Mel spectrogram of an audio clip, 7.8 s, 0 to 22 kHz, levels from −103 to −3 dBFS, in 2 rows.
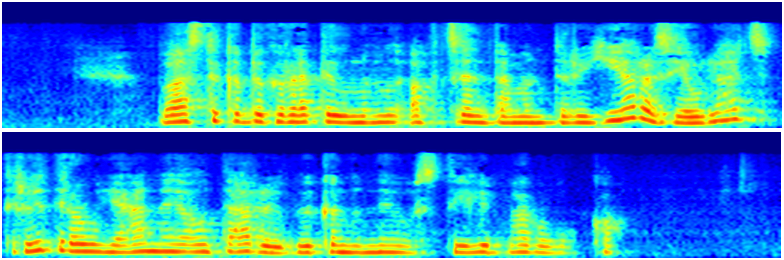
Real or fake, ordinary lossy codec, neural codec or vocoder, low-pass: fake; MP3, 48 kbps; codec, 16 kHz in and 24 kHz out, 0.8 kbps, FocalCodec, streaming, 65536 codes; 10.8 kHz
